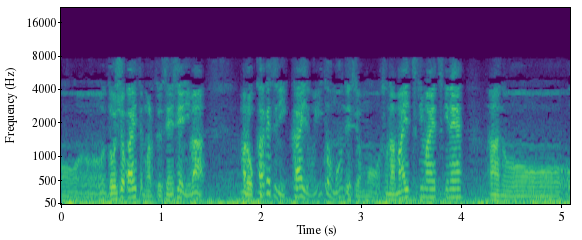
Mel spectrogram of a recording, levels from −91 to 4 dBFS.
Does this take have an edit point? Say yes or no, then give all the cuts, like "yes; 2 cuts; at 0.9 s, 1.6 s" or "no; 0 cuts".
yes; 1 cut; at 1.8 s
